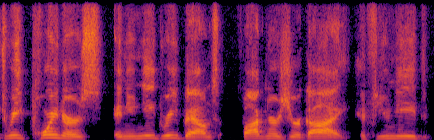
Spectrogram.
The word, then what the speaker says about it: Wagner: It's not Wagner. It's Wagner.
